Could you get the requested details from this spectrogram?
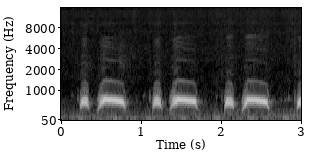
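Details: Spotted dove from Malaysia cooing, a short note followed by a longer, level, hollow coo, the pair repeated three times at a steady pace in a quiet setting.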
